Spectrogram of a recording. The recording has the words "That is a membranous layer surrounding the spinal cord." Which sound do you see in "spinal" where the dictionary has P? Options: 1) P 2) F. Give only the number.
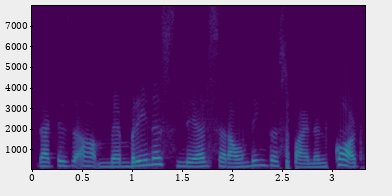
1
